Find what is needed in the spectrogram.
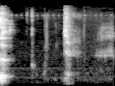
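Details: Two loud, rumbling burps about a second apart, with faint noise between, after chugging a cold Four Loko drink.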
